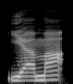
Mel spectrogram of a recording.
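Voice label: "yama", Japanese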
